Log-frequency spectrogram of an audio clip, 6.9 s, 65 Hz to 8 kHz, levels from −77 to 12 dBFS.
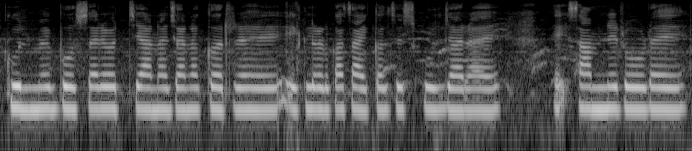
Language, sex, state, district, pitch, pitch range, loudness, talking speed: Hindi, female, Maharashtra, Gondia, 245 Hz, 245-250 Hz, -16 LUFS, 175 wpm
